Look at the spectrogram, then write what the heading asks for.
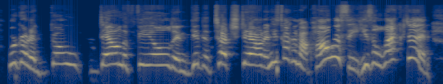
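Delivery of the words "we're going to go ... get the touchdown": put-on Georgia accent. Quoting congressman Tommy Tuberville's words in Congress, Tommy Tuberville Georgia accent. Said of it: "I'm going to do this accent".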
